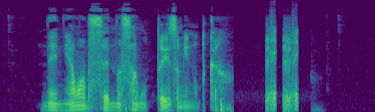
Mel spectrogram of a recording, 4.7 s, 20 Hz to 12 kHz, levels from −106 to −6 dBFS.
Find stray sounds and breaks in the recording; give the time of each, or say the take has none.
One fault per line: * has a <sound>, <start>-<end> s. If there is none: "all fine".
* has a laugh, 3.3-3.7 s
